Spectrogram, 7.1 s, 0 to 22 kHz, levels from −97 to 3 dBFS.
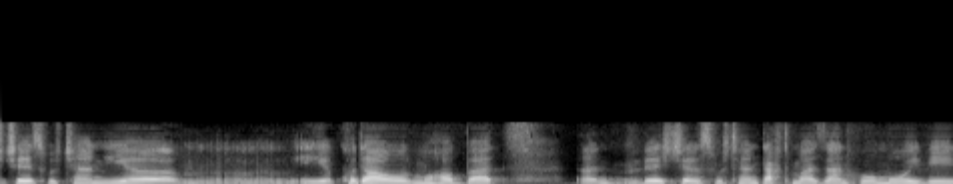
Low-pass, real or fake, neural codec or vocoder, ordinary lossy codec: none; fake; codec, 16 kHz, 1.1 kbps, Voila-Tokenizer; none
